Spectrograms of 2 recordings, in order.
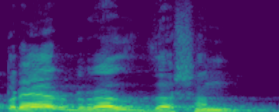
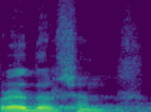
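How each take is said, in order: First: An extra r sound follows the first syllable. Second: No extra r sound follows the first syllable. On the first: The speaker calls it wrong. "तो अगर इसको मैं पढ़ूँ तो ये हो जाएगा प्ररदर्शन, तो गलत हो जाएगा।" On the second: The speaker calls it right. "तो सही होगा प्रदर्शन।"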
